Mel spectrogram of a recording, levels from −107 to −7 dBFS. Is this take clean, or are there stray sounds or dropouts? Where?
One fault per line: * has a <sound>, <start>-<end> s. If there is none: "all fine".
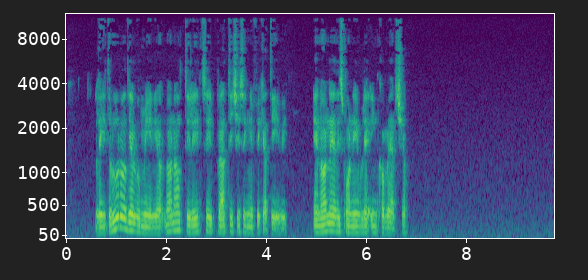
all fine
